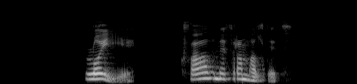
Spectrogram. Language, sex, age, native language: Icelandic, female, 40-49, Icelandic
